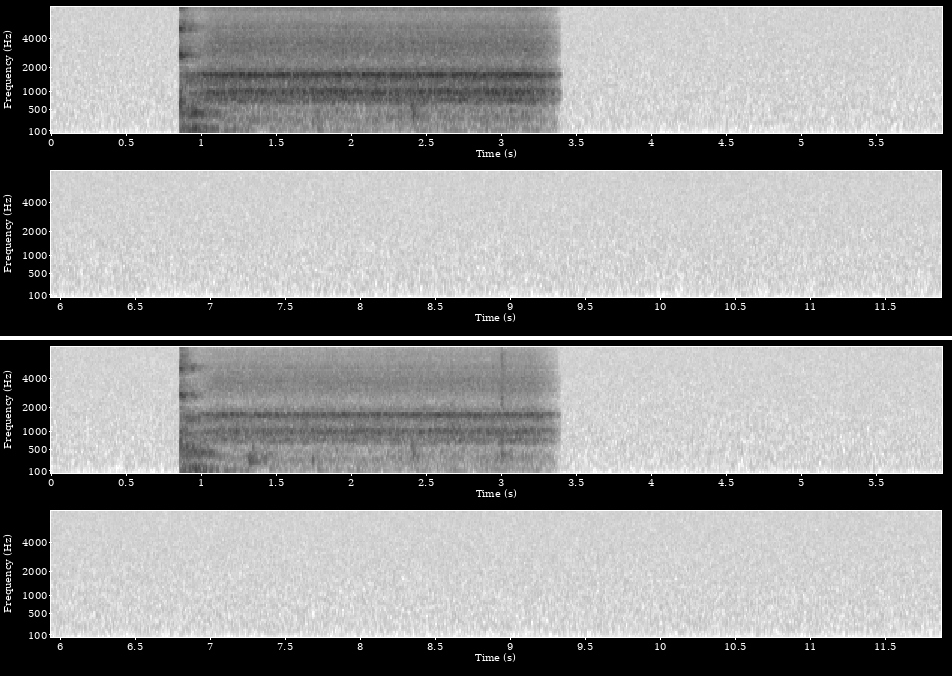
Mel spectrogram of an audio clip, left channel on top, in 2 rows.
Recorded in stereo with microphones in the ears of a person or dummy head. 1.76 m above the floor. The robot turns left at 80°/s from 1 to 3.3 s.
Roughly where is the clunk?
Centre.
